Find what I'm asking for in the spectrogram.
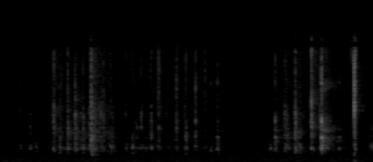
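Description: Typing on a computer keyboard while coding, close and quiet: bursts of quick key clicks, a short pause, then another run of keystrokes ending in a sharper tap.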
